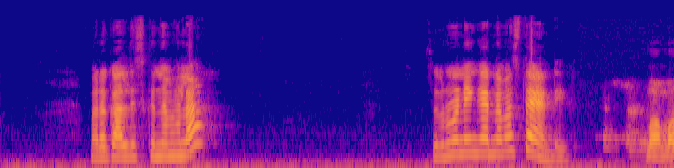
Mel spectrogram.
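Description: A young woman speaks clearly into a microphone.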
